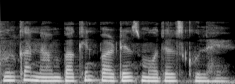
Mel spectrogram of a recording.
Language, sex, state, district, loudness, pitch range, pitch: Hindi, female, Arunachal Pradesh, Lower Dibang Valley, -13 LUFS, 165-180 Hz, 170 Hz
